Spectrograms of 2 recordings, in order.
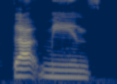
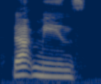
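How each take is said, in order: No difference in how they are said.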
